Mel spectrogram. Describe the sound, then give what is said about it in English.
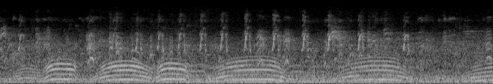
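Just before dawn, a dense seabird colony fills the air with overlapping low, moaning moo-like calls, rising and falling in rolling waves that sweep across the whole colony, loud and continuous over a steady background hum. “because they get out, and then as the light starts coming back, the petrels die down, and then it's just these waves of these moos that kind of sweep across the whole colony.”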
